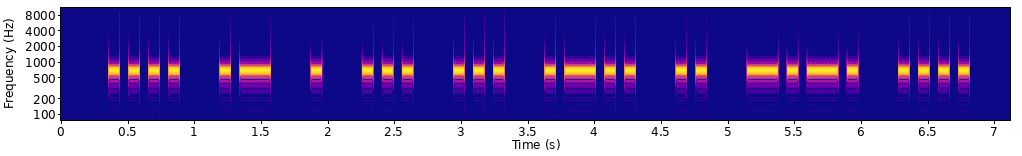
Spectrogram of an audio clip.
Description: Morse code, heard as a keyed tone, about 16 wpm, 700 Hz. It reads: HAESSLICH
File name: Morsekurs / Witze / Witz 23. Oktober 2018, 70 F80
